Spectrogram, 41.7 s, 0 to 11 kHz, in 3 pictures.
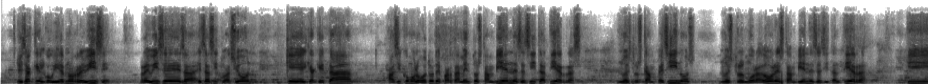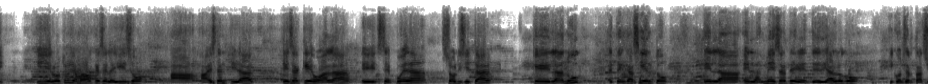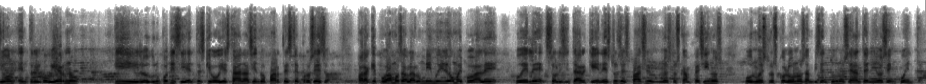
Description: Así lo dio a conocer el diputado por Alianza Verde, Wilman
DIPUTADO_WILMAN_FIERRO_LUGO_TIERRAS_-_copia.mp3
